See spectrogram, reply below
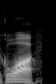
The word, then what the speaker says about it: Gua: Well, it opens up with a parcel being delivered to Joshua from the Gua. Am I saying that right? The Gua homeworld? – The Gua. It's like guac without the C.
